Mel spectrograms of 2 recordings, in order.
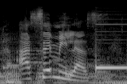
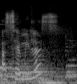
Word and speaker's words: acémilas: Acémilas. Acémilas. Acémilas. A-C-E-M-I-L-A-S. Acémilas. Y acento en la Acémilas. ¿En la E?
